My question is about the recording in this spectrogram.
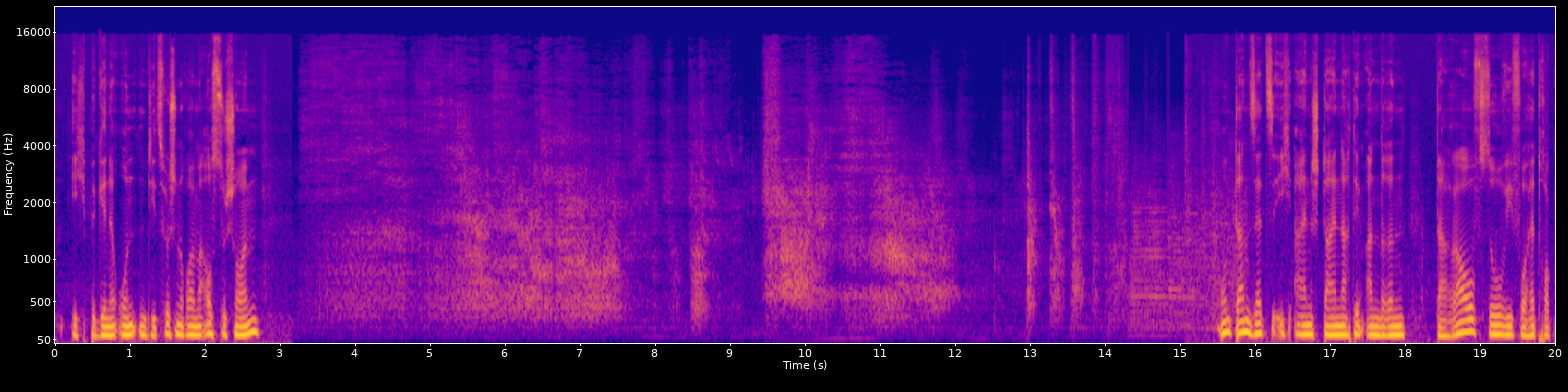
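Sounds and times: aerosol can hissing: 3.3s - 5.6s.

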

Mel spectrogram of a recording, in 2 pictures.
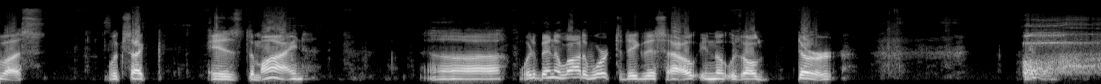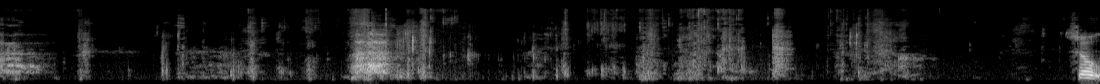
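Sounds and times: footsteps on gravel: 12.6s - 20.4s.

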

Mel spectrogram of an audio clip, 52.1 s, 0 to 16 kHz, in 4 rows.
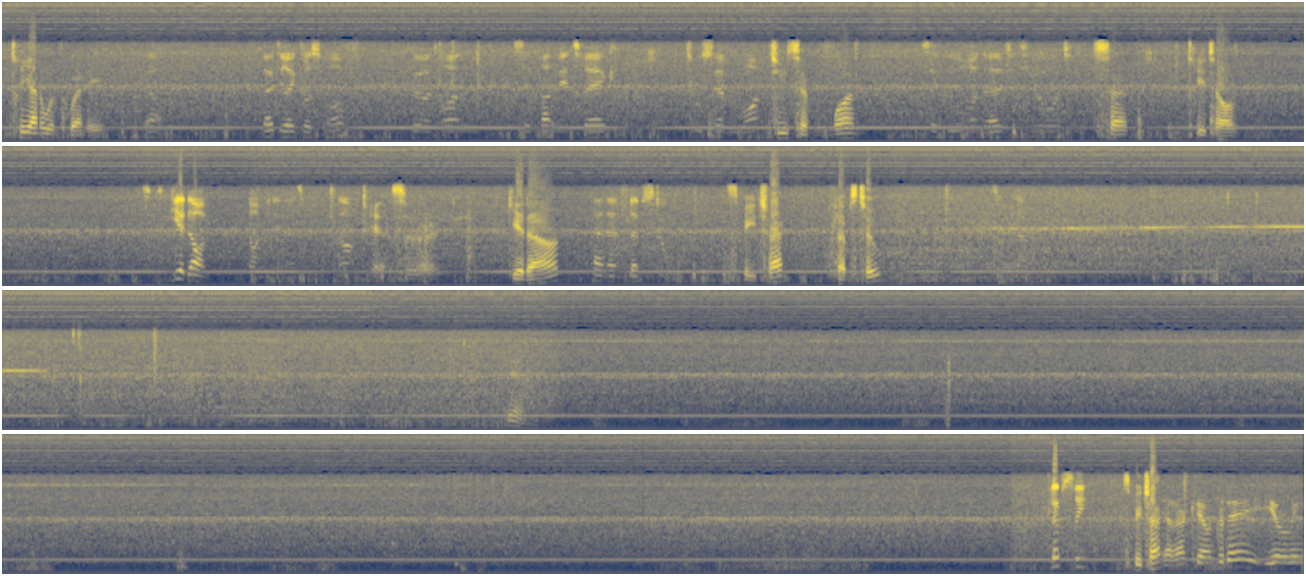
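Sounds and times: rush of airflow and air conditioning: 0.0s - 37.5s
constant hum: 0.0s - 52.0s.

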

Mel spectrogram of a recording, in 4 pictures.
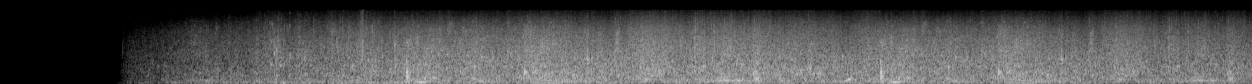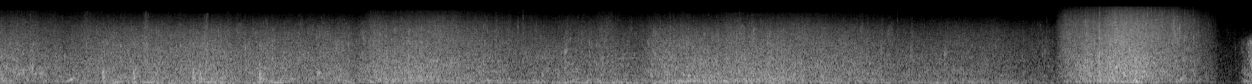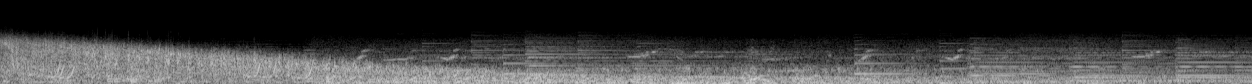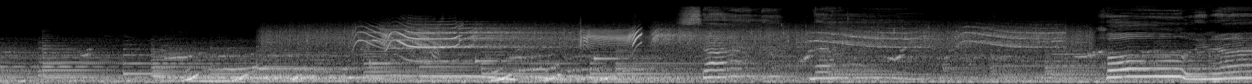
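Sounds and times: rush of water: 1.2s - 30.1s, 39.4s - 50.0s
ocean waves washing: 1.2s - 50.0s.

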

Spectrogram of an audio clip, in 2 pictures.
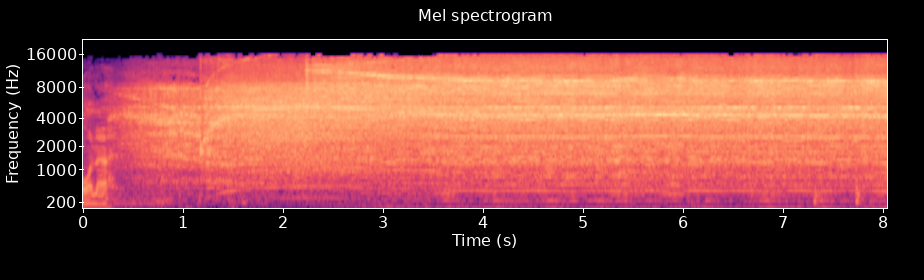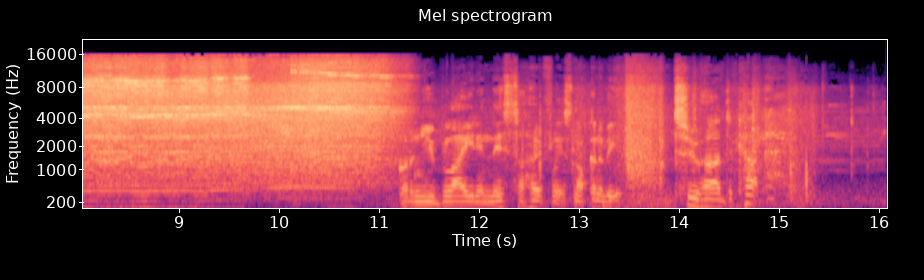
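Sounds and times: angle grinder grinding wood: 0.0s - 11.5s.

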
